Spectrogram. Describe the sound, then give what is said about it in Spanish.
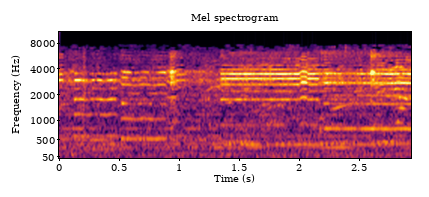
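A traffic jam across the whole city centre of Vigo: a dense, steady wash of engine rumble and street noise, with sustained tonal notes layered over it, holding at an even loudness throughout; public loudspeakers boom at over 70 decibels. “Este é o son do atasco en toda a zona centro da cidade que os veciños denuncian xunto cos máis de 70 decibelios aos que retumba a megafonía.”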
